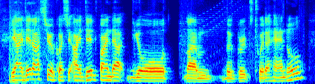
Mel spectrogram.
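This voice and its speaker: A man with an Australian accent talks with ordinary pitch variation on a very clean recording with a silent background. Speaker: game streamer. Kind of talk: casual live stream chat. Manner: low-pitched, subdued; casual, halting with restarts.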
